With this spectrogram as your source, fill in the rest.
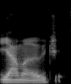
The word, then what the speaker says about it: Yamauchi: any of that correctly I think it's Yamauchi Yamauchi like you've hurt yourself I think you're right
